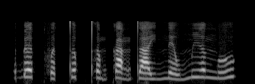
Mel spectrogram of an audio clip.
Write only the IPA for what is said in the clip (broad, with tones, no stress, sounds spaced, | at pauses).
ɗ əː˦˥ t̚ f ə˨˩ t̚ t̪ ə˦˥ p̚ t̪ʰ ə̰˧˨ m k a̰˧˨ ŋ t̪ a˨˩ j n e˧˩ w m i˧ ə̯ ŋ u˨˦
